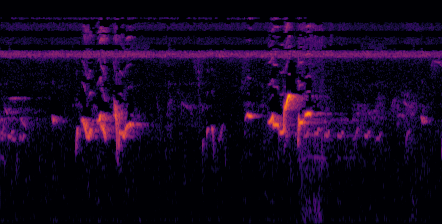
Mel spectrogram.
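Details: Decoy red-whiskered bulbul in a fighting trap for wild mountain birds delivers short, lively whistled phrases with quick up-and-down slurs and a few isolated chirps. A soft knock is also heard midway.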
